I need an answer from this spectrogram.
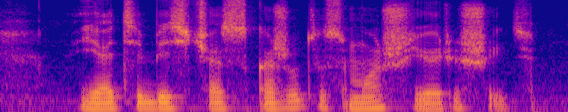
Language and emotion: Russian, neutral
